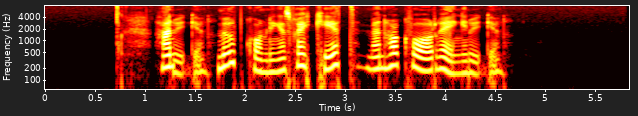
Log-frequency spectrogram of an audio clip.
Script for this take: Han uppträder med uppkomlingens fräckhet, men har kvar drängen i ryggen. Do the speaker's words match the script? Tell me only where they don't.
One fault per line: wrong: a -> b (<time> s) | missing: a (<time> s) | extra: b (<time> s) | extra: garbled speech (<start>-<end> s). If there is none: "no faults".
wrong: uppträder -> ryggen (1.3 s)
missing: i (4.3 s)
